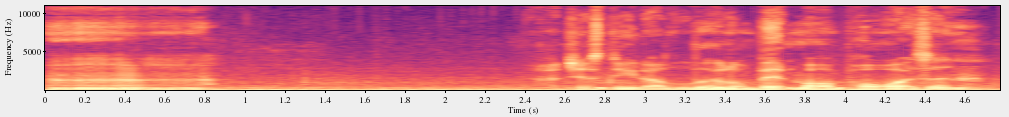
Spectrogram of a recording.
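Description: A man with a low, gravelly voice giving casual game commentary, muttering asides to his companion. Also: huge pitch swings, slow pace, very noisy. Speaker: gameplay host and roleplayer. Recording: game music behind the voice. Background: loud game music.

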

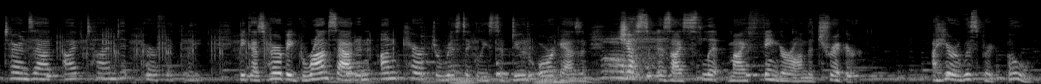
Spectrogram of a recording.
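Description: A brash 1950s movie starlet, narrates her own memoir in an audio drama. Her delivery swings widely in pitch and is sardonic and theatrical, with the air of a wronged woman. Music plays behind her.

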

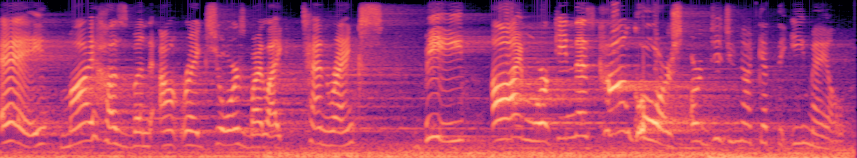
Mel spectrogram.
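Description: Woman playing a haughty, high-voiced ghost wife. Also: expressive, slow pace, sharp tone, heavily acted. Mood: catty, indignant. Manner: eerie proclamations slipping into catty bickering. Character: haughty territorial ghost of a murdered major's wife. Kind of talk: audio drama acting. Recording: long ghostly reverb, music underneath.

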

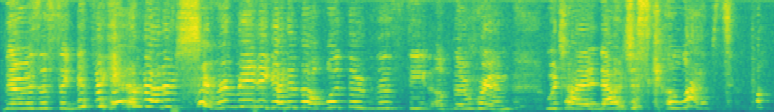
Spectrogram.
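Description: A woman's voice: very high voice, moderate pace, fairly bright tone. A young woman reading a comic story aloud in a giggly manner, in a bedroom. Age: young adult. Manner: giggly, breaking into laughter while reading. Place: small bedroom, indoors. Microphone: handheld camera a short way off. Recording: distant mic, noticeable room noise.

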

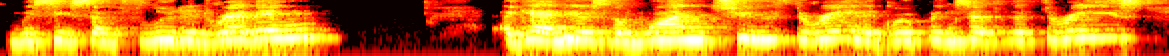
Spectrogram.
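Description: Older woman lecturing over a video call, high voice, chatty and excitable, echoey room. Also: measured pace. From United States. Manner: chatty, excitable, exclaims and apologizes for slides. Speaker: art deco lecturer.

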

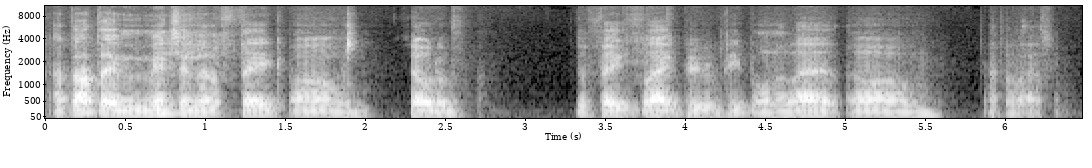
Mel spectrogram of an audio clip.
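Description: Young American male co-host, lowish voice, relaxed reaction chat with plenty of slang. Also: normal speed. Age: young adult. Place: small indoor room.

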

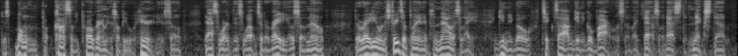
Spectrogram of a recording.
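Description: A man's voice: low voice, fast talker, slight background noise. A man, talking casually and emphatically as an interview guest, repeating himself often. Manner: emphatic, repetitive, peppers talk with "you know what I'm saying". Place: small podcast studio in a shop. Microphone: close studio microphone on stand.

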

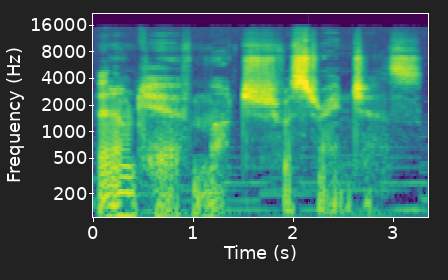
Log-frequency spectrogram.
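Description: A man playing a possessive, hungry vampire lord in an intimate ASMR roleplay, breathy and commanding, speaking slowly with menace. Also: lowish voice, completely flat delivery, bright, forceful tone, full character voice. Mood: menacing, commanding. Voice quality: breathy, whispery, gravelly. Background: music.

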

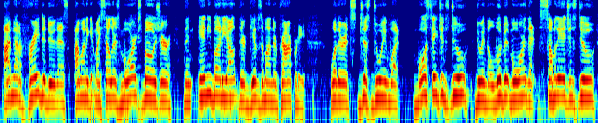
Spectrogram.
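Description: Hoarse Minnesotan man, outdoors on a phone. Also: high-pitched, fairly bright tone. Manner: rambling, earnest pep talk. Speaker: real estate agent. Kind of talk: live property tour vlog. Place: outdoors on a lakeside deck. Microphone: phone held at arm's length.

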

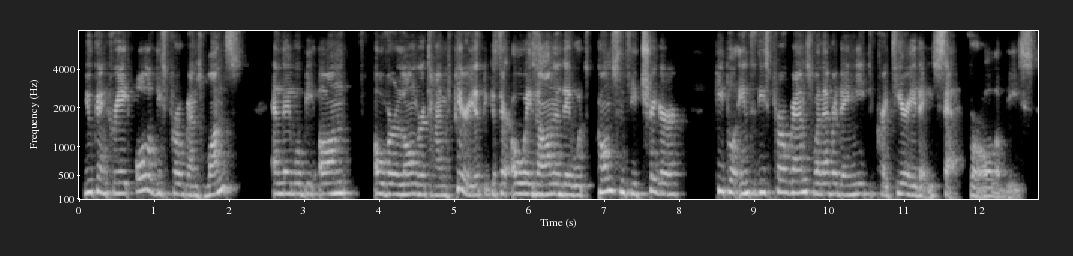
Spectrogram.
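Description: A woman's voice: lowish voice, moderate pace. A woman giving a businesslike, explanatory slide presentation over a video call. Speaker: marketing consultant presenting a case study. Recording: roomy, echoey video-call audio.

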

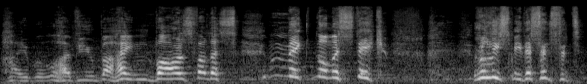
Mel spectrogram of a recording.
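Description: A man's voice: very high voice, unhurried, fairly bright tone. A man playing an outraged, stubborn, pious police sergeant in an audio drama, speaking formally and emphatically. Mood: stern. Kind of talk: full-cast audio drama acting.

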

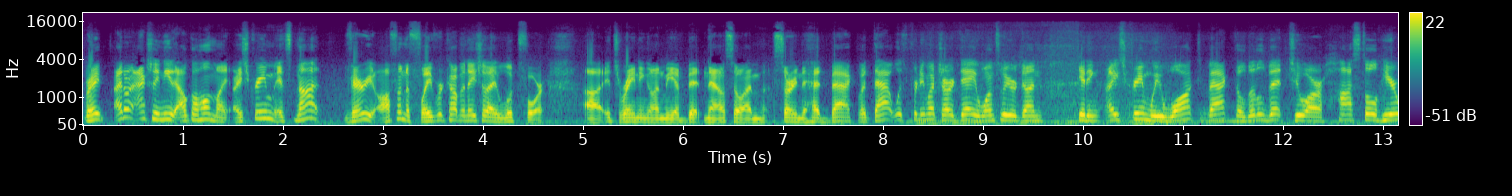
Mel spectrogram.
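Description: A middle-aged man chatting casually in a walking vlog, rambling with lots of fillers and restarts, filmed outdoors on a city street with a camera held at arm's length. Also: on the high side. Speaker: travel vlogger. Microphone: handheld action camera at arm's length. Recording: faint outdoor street noise.

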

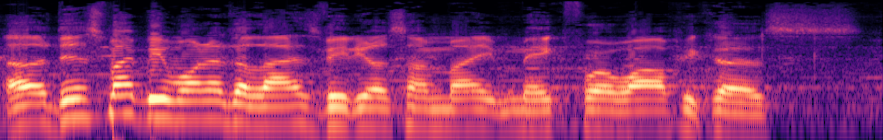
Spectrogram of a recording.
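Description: A man's voice: medium pitch, fairly even intonation, normal speed, poor audio. A fourteen-year-old boy giving casual, hesitant, rambling gameplay commentary, recorded on a phone. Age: teenager, fourteen. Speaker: gaming video maker. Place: indoors, filming a game on a screen. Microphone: handheld phone. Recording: phone recording with game music behind. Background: game music.

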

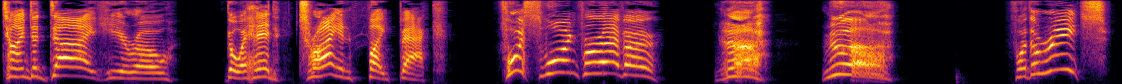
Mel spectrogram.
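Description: A woman's voice: sits high, lively intonation, very slow, gravelly, long pauses, pushed and bright, dry recording, exaggerated voice. Savage female raider, taunting, menacing, gloating, fantasy game combat barks, dry sound. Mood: aggressive. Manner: menacing, jeering.

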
